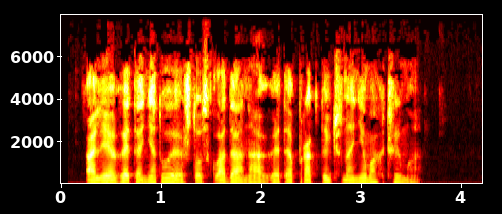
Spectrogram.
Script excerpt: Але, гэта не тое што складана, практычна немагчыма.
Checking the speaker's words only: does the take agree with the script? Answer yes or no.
no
